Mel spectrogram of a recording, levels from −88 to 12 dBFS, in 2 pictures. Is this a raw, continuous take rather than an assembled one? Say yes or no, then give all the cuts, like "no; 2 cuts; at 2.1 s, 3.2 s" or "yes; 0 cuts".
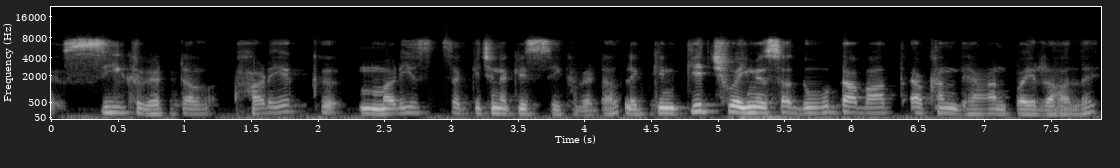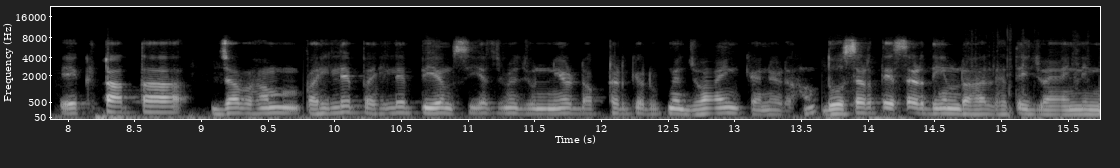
yes; 0 cuts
